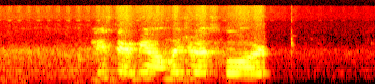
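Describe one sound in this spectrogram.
A woman speaks close to a microphone, with animation.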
